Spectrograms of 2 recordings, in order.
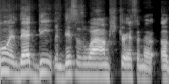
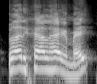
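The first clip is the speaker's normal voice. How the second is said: loud, high mock British accent; 8 semitones higher, 9 dB louder than usual. Shown as a demonstration. Host plays a Brit reacting to hallway, mock British accent. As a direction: put on a hammed-up British accent. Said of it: "let me put on my British voice".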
